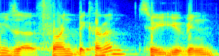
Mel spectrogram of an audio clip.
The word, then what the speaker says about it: Florent Bekerman: Yeah, my name is Florent Bekerman, so you've been pronouncing it well.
